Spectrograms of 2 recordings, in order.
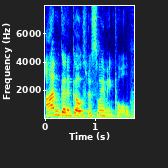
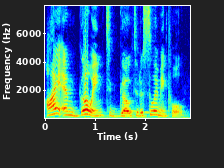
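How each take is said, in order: First: The words run together into a shortened form. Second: Every word is said fully and separately.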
